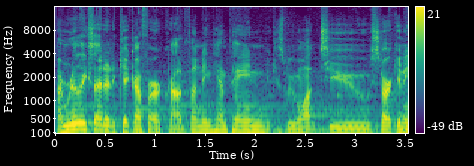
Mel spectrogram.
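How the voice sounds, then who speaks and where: A man talks at a very fast pace with ordinary pitch variation while music plays in the background. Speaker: brewpub CEO. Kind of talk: interview answer.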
